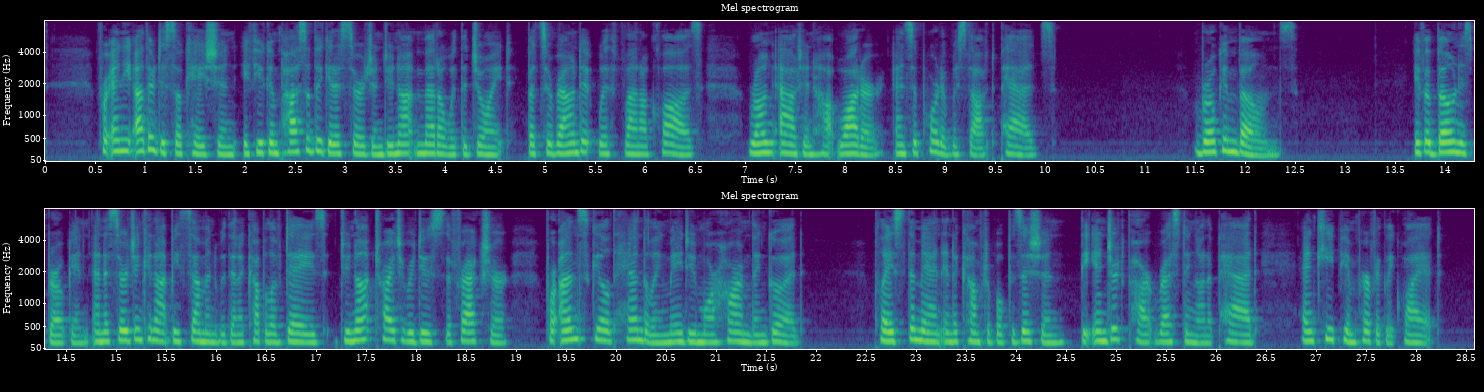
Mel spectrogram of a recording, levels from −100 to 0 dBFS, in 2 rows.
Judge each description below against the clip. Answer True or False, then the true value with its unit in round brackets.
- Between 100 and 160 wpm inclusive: False (180 wpm)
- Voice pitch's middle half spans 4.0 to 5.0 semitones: False (2.9 semitones)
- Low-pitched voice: False (190 Hz)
